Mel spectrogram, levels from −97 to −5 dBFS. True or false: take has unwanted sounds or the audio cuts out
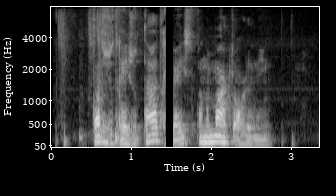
true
